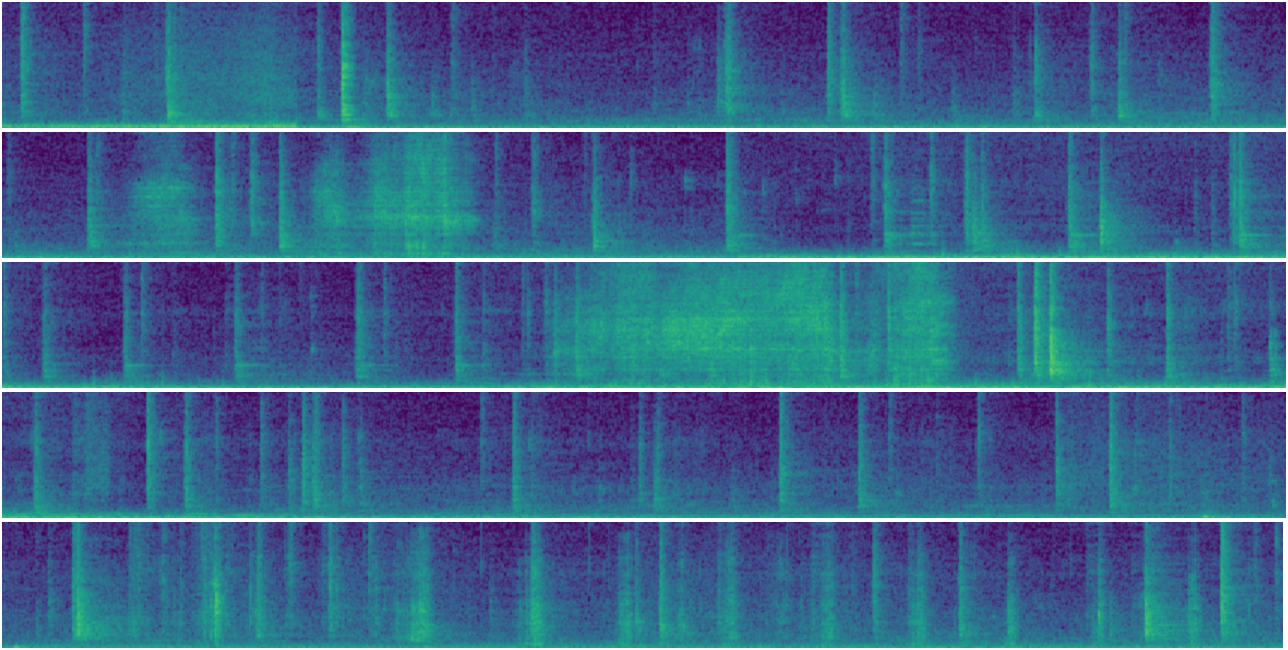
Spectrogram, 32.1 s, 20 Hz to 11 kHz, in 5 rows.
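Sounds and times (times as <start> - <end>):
wind rumbling and gusting: 0.0 - 23.5
light ticks and taps: 3.4 - 27.5.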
